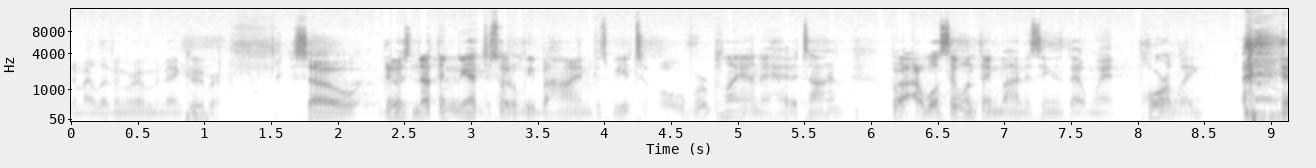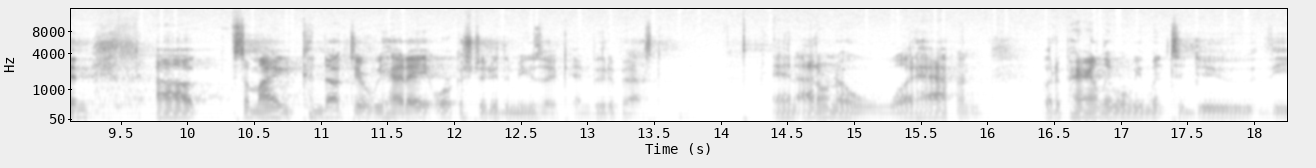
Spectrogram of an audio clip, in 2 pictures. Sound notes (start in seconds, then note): 8.8 laughs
